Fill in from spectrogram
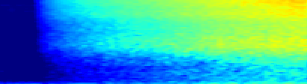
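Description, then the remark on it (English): A steady hiss of white noise fades in quickly and swells gradually louder, a broad, even static wash with no voices. “Perhaps the soothing sounds of white noise.”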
